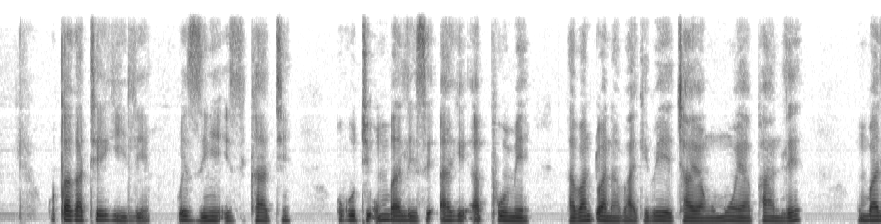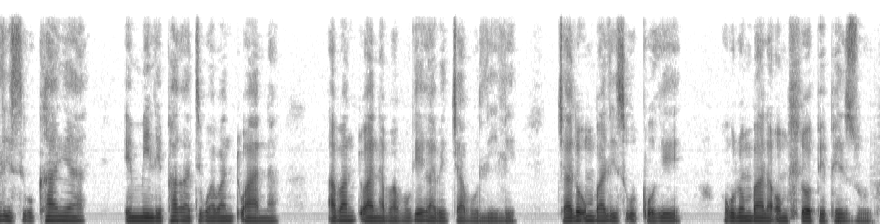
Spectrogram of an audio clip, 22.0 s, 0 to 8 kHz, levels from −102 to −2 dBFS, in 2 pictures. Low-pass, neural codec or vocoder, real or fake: 7.2 kHz; none; real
